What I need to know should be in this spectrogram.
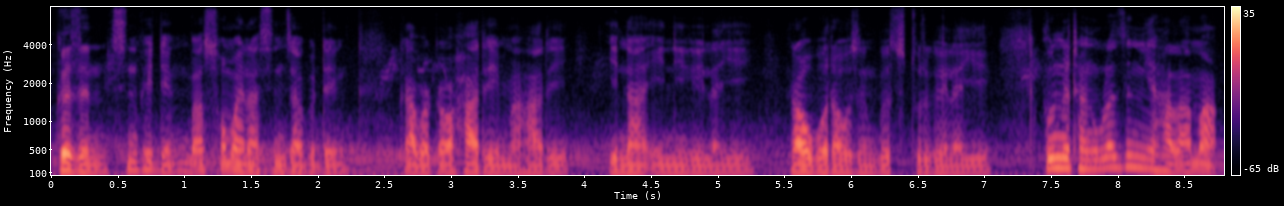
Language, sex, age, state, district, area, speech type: Bodo, male, 18-30, Assam, Baksa, rural, spontaneous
